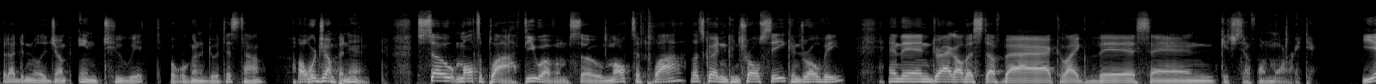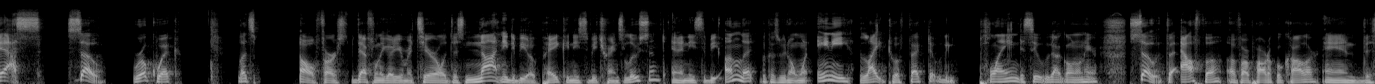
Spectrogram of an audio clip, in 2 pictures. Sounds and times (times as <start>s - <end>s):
Speech: 0.0s - 27.5s.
